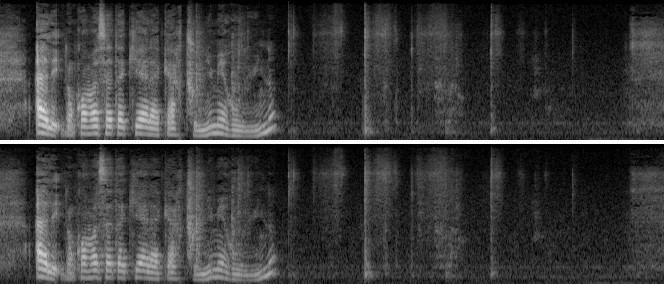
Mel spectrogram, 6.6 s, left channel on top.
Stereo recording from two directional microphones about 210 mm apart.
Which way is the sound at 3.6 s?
20° left (ahead or behind).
